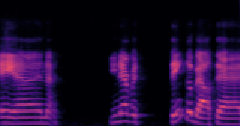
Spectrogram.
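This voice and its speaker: A woman talks at a very slow pace in an American accent. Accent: Southern accent, largely trained away. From Louisiana, US South. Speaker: wellness show host. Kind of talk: panel discussion.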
